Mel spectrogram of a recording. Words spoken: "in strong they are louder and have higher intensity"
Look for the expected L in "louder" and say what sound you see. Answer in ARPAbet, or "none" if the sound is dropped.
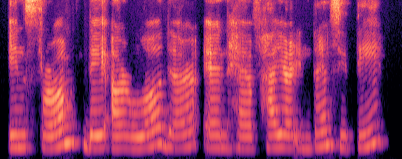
W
